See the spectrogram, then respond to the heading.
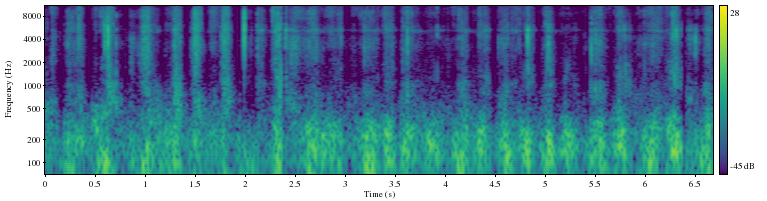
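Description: Long nails scratch along the edges of a small, solid, printed wooden Canada souvenir ornament. A steady run of quick, dry rasping strokes follows one after another, mostly low and thuddy with faint bright scratchy tops, each dying away almost at once.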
